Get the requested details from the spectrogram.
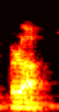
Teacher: जीव तलवे के ऊपर के आगे के हिस्से से लगेगी और झटके से नीचे आएगी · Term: उक्षिप्त व्यंजन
